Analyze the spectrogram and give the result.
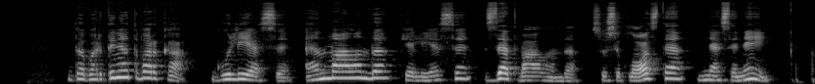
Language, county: Lithuanian, Kaunas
